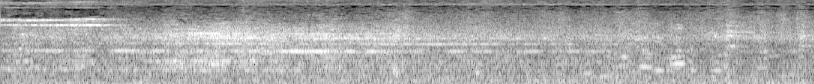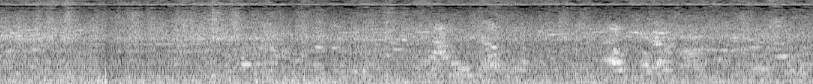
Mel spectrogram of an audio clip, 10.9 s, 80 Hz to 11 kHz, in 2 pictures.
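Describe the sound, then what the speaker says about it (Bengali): The Puri–Shalimar Dhauli Express, train 12822, pulls into Balasore station with a continuous loud rumble and a high, sustained squeal of wheels on rails throughout, with faint voices beneath. "দুশো 268 কিলোমিটার জার্নি কমপ্লিট করে আমাদের ট্রেন এখন এসে পৌঁছালো বালেশ্বর স্টেশনে।"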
